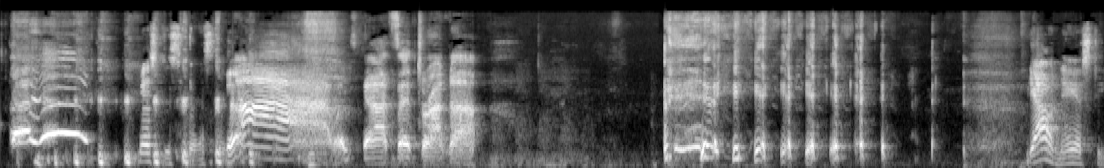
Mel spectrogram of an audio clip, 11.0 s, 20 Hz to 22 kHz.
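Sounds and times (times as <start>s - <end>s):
person laughing heartily: 0.0s - 3.5s, 6.6s - 9.4s.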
